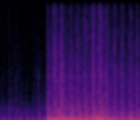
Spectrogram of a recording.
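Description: Video game battle gunfire erupts suddenly after a quieter lead-in, then continues as dense rapid automatic bursts, loud and sustained to the end.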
